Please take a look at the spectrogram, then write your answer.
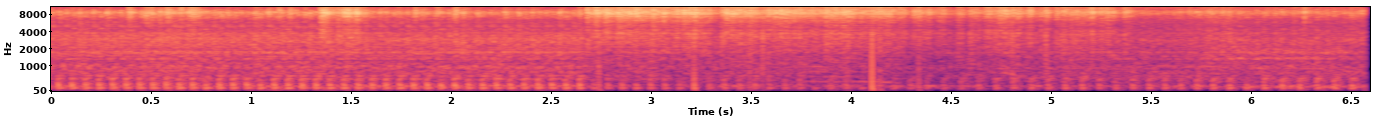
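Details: Motorcycle-washing pressure washer (steam cleaner) after spare-part replacement, repaired for a weak, low-pressure water jet: strong, steady pulsing hum at three to four beats a second with even pressure, no knocks or rattles; pump running healthy.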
